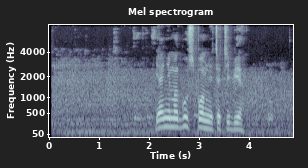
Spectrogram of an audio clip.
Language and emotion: Russian, neutral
